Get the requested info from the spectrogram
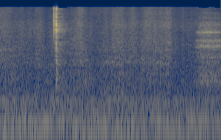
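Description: A single sharp click about half a second in, over a steady low background hum.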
